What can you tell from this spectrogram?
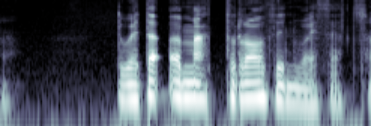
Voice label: "ymadrodd", Welsh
